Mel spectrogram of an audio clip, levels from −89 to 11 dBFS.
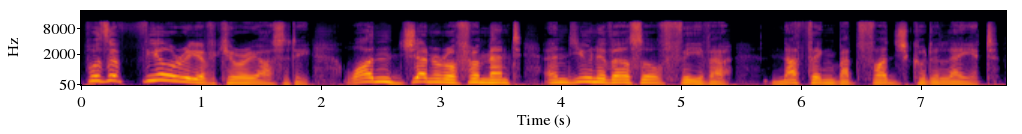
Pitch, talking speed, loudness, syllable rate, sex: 160 Hz, 125 wpm, -17 LUFS, 4.7 syllables/s, male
